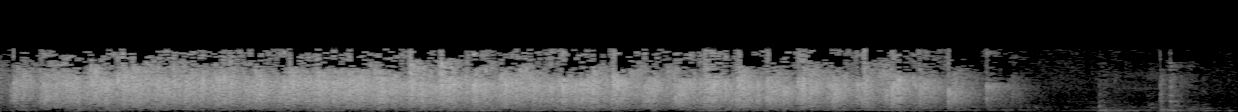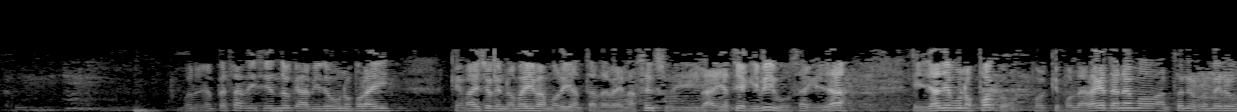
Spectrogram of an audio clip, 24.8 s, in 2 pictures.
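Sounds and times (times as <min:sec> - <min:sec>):
applause from a large crowd: 0:00.0 - 0:10.1
speech: 0:14.7 - 0:24.7.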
